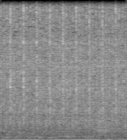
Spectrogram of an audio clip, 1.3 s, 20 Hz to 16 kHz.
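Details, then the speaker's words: Honda CR-V B20B warming up after a head gasket job: steady low hum with a faint, quick ticking over it as it revs. The owner suspects one valve is slightly out of adjustment and plans to adjust the valves again. "There might be a slight tick on one of the valves, which is fine. Sometimes you have to redo that. I'm not the best valve adjuster in the world."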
